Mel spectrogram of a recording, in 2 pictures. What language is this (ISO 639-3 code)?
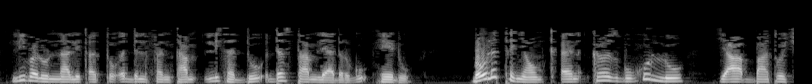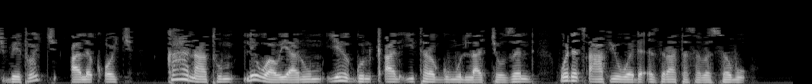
amh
